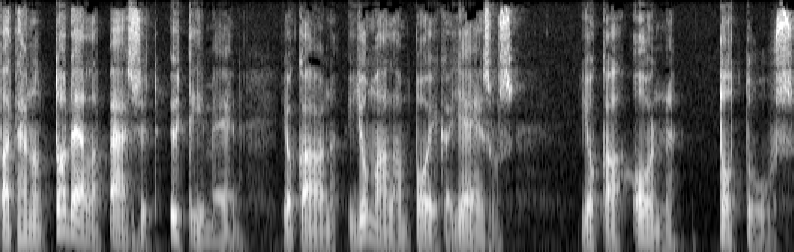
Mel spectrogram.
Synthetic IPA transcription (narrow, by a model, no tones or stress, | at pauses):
ʋɑt̪hænont̪odelːɑpæːsːyt̪yt̪imḛːn | jokɑonjumɑlɑmpo̞ikɑ̰jeːsus | jokɑʔont̪o̞t̪ṵːs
